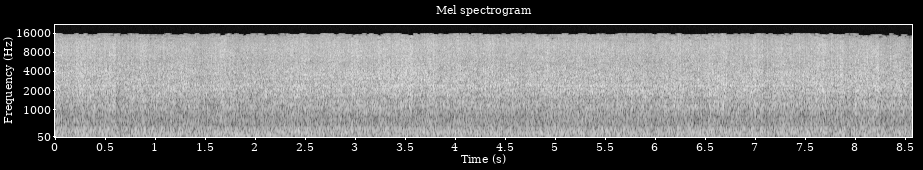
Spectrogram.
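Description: A propeller aircraft engine roars steadily up close.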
